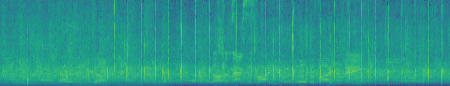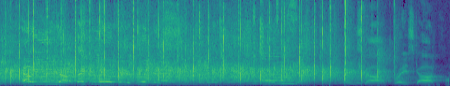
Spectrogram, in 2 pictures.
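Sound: audience clapping and applauding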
